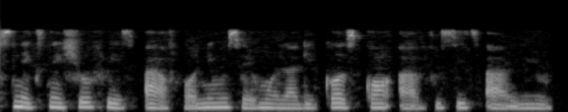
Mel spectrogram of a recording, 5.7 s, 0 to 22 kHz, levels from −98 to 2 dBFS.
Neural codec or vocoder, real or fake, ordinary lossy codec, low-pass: none; real; none; 7.2 kHz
